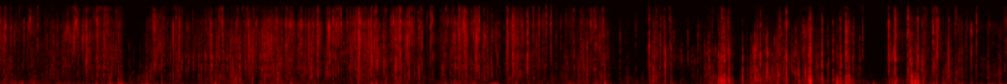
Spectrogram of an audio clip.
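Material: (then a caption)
Metallized plastic. A full, gold foil-lined metallized plastic biscuit tube wrapper is crinkled and squeezed with fingers. The result is a dense, bright, continuous crackling and crinkling with very little low end, broken by a few brief near-silent pauses.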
